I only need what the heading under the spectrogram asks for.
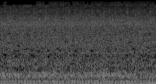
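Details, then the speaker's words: Kia Optima G4KE 2.4 after third engine rebuild, checking for knock, A/C off: smooth steady idle hum, faint hiss, no knocks or extraneous noises; normal idle before warm-up. "обычно а так никаких посторонних звуков и шумов нету"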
